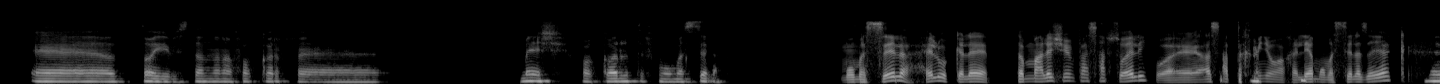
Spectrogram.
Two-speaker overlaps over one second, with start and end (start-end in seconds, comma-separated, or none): none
